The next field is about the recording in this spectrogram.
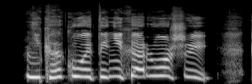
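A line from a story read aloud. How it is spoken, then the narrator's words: Shouted after someone. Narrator (Russian): крикнула она ему вслед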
